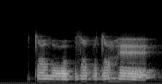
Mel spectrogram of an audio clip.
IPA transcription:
tˤ o ðˤ o | zˤ æ b i dˤ o ɦ æ

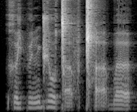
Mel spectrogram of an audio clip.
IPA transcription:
x ɵ j p ʉ n d͡ʒ o ǀ a̰ f ǁʰ a̰ b ɐ

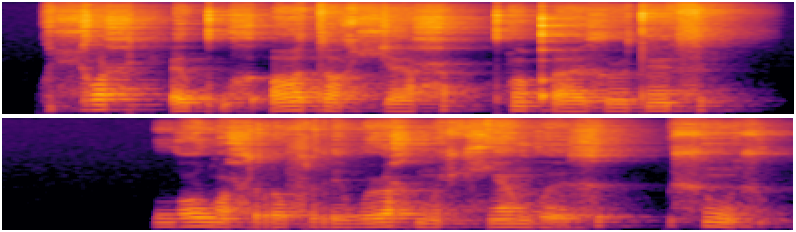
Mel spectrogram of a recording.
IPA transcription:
ç ɔ ħ t͡ʃʼ æ kʷʼ ʌ x ʔ ɑ t ɑ x ç æ ħ | kʷʰ ə̃ qʼ ɛː x ə˞ t æ̃ s | w ɔ w ɔ̃ ħ r ɔ f r ɪ w ə˞ ħ ɡʷ ɑ̃ ʃ ç æ̃ ɡʷ ɛː x | ʃ ũ ʃ

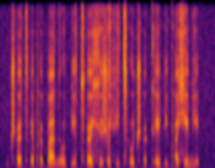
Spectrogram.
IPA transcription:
t͡ʃʼ œ t͡sʼ ɛ pʼ œ p a dʱ o pʲ o t͡sʼ œ xʲ ɔ ʃ ɔ fʲ e t͡sʼ o t͡ʃʼ œ kʼ e pʲ o pʼ a ɕ e bʲ e

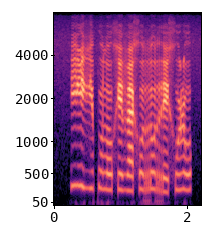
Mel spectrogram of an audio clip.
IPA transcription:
j i˥˧ vʲ o˧˥ p u˧ lˠ o˧ x e˧ v æ˧ x o˥˧ r o˥˧ r e˨˩ x u˧˥ ɭ o˧˥

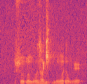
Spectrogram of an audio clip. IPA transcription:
ɬ ũ ɓ õ b ɔ̃ z ɔ ɡʲ ɛ ɡ͡b u ŋ õ ɗ ɔ̃ b ø

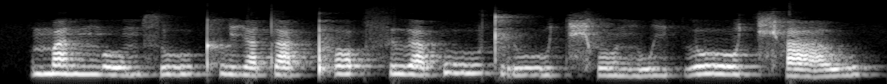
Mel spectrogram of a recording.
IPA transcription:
m a˧ n ŋ oː˩˦ m s uː˩˦ kʰ l i˨˩ a̯ t a˨˩ k̚ pʰ ɔ˦˥ ʔ s ɯ˧ a̯ p uː˥˩ t r uː˩˦ t͡ɕʰ o˨˩ n w i˨˩ t̚ l oː˥˩ t͡ɕʰ a˩˦ w

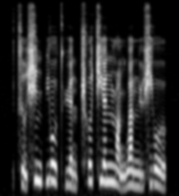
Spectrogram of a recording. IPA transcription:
t͡s ɹ̩˨˩ ɕ i˥˧ n p j o˥˩ ʊ̯ t̪ʰ ɥ ɛ̰˨˩ n ʈ͡ʂʰ ɤ˥ t͡ɕ j ɛ˥ n m ɑ̰˨˩ ŋ w ä˥˩ n̪ y̰˨˩ ɕ j o˥˩ ʊ̯

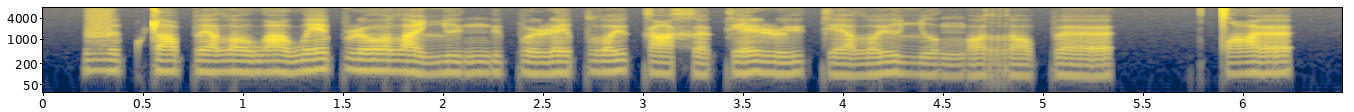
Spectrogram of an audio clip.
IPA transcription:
v e p ʈ ɑ p e lˠ o w ɑ w e p ɭ o lˠ ɑ ʎ y ŋ y p o ɭ e p lˠ y k ɑ x œ k e ɭ y k e lˠ y ʎ o ŋ ɔ r ɔ p œ | tˤ œ

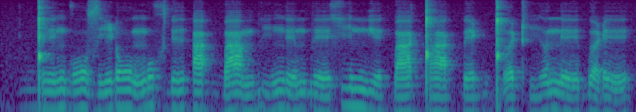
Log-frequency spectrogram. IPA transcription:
ɡ͡ǃ e˧˩˧ ŋ ɡ o˩˧˩ z i˩˧ ɽ o˩˧˩ ŋ o˦ x ɗ ɪ˩˥ ʔ a˩˧ ʔ ɡ͡b a˩˧˩ m b i˧˩˧ ŋ e˧˩˧ m b e˧˩˧ x i˦ mʲ e˧˩˧ ɡ͡b a˩˧ ɡ͡ǃ a˧˩˧ k͡p e˩˧ ɖ ǃʼ ə˩˧˩ ʈʰ i˩˥ ə̯ n e˧˩˧ ɓ ə˧˩˧ ɽ e˧˩˧

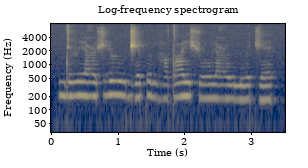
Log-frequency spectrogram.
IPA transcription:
n d e v eː ʕ ɵ ʃ ɛ̤ ɹ uː d͡ʒ ɛ p ɵ m a̤ ə̯ dˤ eː ʃ oː ɪ̯ ʕ uː n u ə̯ t͡ʃ ɛ

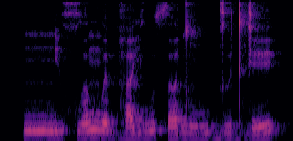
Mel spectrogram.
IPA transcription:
nː i xʷ ʌ ŋʷ ɛ bʱ a j u θ ʌ d ŋ u ɡ ɯ d ɡ e

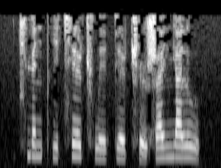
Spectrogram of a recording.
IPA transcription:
t͡ɕʰ ɥ ɛ˥ n pʰ i˧˥ t͡sʰ e˥ ɪ̯ ʈ͡ʂʰ w e˧˥ ɪ̯ k e˧˥ ɪ̯ ʈ͡ʂʰ ɻ̩˨˩ ʂ a˥ ɪ̯ n̪ j ä˥ l u˥˩

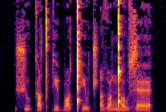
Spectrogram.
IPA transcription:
ʃ u k ɑ t k ɪ b ɑ ǃʰ ɪ w t͡ʃʼ ɪ ðˤ ʊ ŋ͡ǃ ɔ w z ɜ

